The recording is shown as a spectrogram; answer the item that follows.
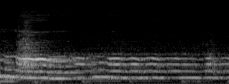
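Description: A woman humming a wordless melody line in long held notes that glide from one to the next, over a low bass that pulses in a steady rhythm.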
